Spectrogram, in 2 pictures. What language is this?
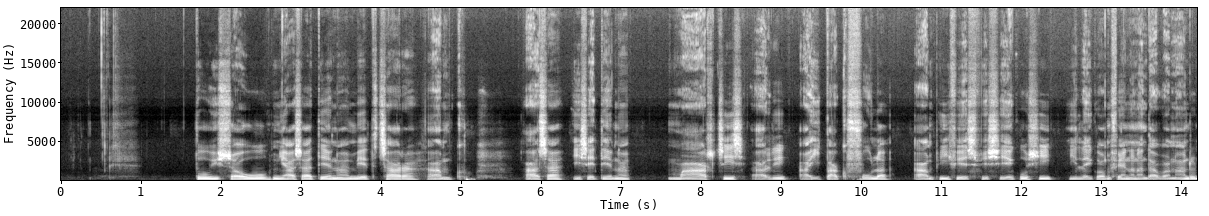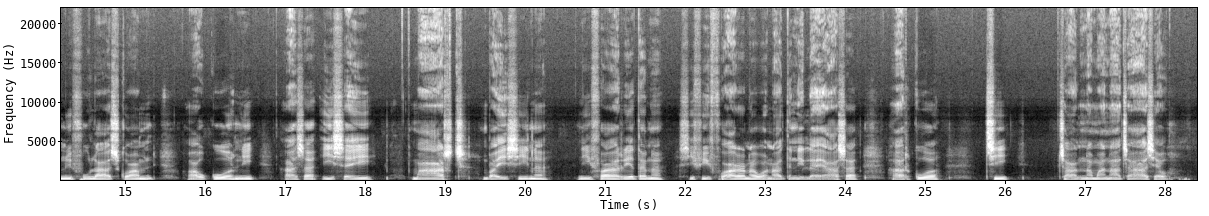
Malagasy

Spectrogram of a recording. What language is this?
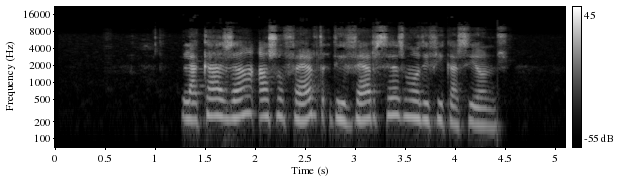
Catalan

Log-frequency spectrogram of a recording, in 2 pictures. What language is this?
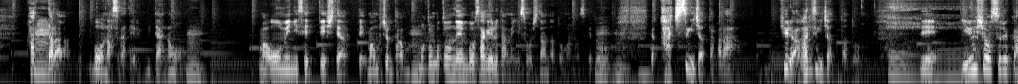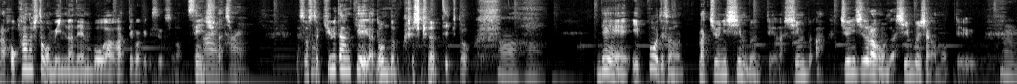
Japanese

